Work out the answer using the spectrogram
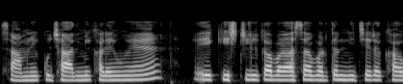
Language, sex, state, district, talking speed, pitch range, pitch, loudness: Hindi, female, Jharkhand, Deoghar, 225 wpm, 200-220 Hz, 210 Hz, -18 LUFS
